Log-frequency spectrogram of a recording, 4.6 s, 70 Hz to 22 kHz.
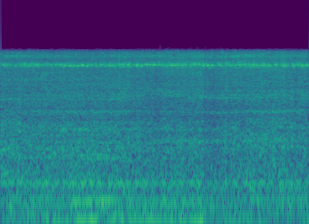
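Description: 2001 Nissan Pathfinder's 3.5-litre V6 idling steadily, with a constant high-pitched whine over the engine hum.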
